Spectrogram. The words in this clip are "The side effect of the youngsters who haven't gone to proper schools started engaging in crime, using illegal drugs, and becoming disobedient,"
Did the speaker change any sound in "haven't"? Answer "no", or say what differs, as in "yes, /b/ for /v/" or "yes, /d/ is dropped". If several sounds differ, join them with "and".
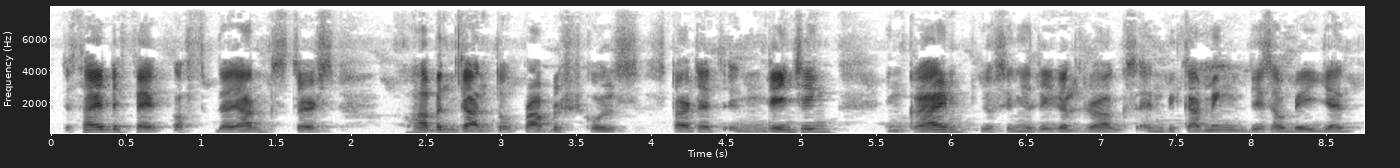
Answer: yes, /b/ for /v/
